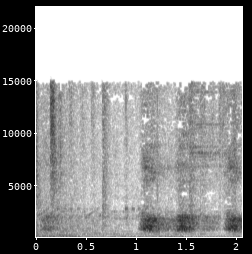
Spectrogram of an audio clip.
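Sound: dog barking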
